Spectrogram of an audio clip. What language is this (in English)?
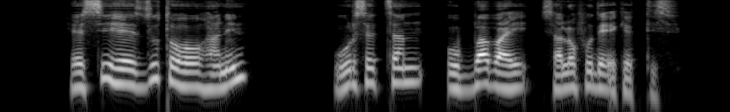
Gofa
